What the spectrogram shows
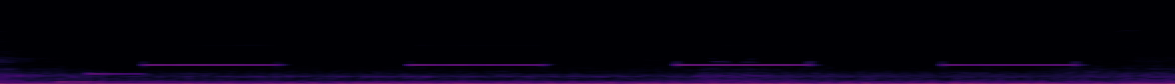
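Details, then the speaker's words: High beep about once a second, half a second long, over low engine rumble: vehicle's emergency SOS alarm stuck on, continuing even after the vehicle was switched off and pressing it won't stop it. "ഇപ്പം ഈ സൗണ്ടും വെച്ചിട്ടുണ്ട് customer ചോദിക്കുക എന്താണ് ആ sound ഒന്നും ചോദിക്കുമല്ലോ. ഷേ, very very bad. സൗണ്ടൊന്ന് നിന്ന് കിട്ടിയിരുന്നെങ്കിൽ കൊള്ളായിരുന്നു."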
